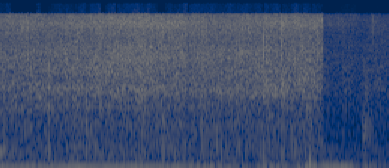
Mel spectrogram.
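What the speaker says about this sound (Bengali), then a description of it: "পেঁয়াজ, কাঁচা লঙ্কা, টমেটো ভালো করে নেড়ে নিচ্ছি।" Onion, green chili and tomato frying in a pan and being stirred, a steady close sizzle with a few spoon scrapes, ending with a brief clatter as the hiss drops away.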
